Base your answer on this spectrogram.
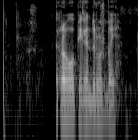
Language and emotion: Russian, neutral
